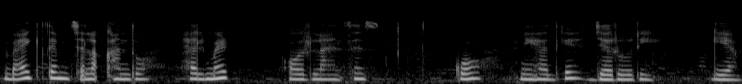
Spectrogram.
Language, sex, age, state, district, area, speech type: Santali, female, 18-30, Jharkhand, East Singhbhum, rural, spontaneous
